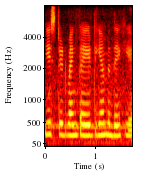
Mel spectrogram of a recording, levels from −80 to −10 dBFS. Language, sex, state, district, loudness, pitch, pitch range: Hindi, female, Chhattisgarh, Bilaspur, -22 LUFS, 235 Hz, 230-245 Hz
